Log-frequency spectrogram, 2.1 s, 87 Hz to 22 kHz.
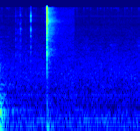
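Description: Hero 9018 all-metal fountain pen being handled: a few faint ticks, then one sharp metallic click about three-quarters of a second in.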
